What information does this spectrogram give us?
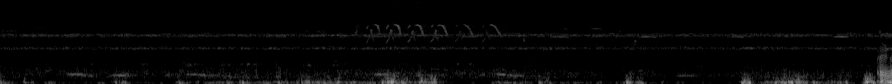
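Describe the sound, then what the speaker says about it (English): Birds call in quiet rural fields near Holy Innocents Church in St. Thomas, Barbados: a brief run of quick chirps and soft hoots over a steady insect drone, with scattered low thumps. "You can hear the sounds of the birds and the sheep and the cattle in the nearby fields."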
